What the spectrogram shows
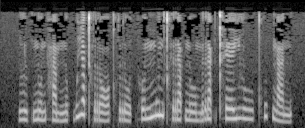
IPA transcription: l ɯ˨˩ k̚ n o˩˦ n h a˨˩ m n o˨˩ k̚ w i˥˩ a̯ kʰ r ɔː˩˦ kʰ r oː˨˩ t̚ h o˦˥ n m u˥˩ n kʰ r a˦˥ p̚ n oː˧ m r a˥˩ k̚ tʰ ɛː˦˥ j l uː˧ kʰ u˥˩ k̚ ŋ a˧ n

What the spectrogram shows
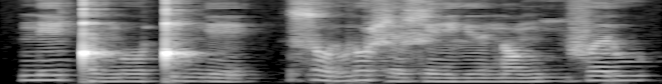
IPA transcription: n eː˦ ǃ ɘ˨ ŋ oː˨ ǃ i˨ ŋ eː˨ | s o˦˨ ɾ u˦ ɾ o˦ ɬ ɘ˨ ɬ eː˨ lʲ əː˨ n ɔ˨ ŋ iː˨ f əː˦ ɾ u˦

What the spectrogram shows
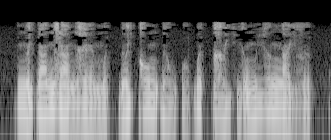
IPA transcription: n ə̰˧˨ j ɗ a˨˦ n z a˧˩ n ɣ ɛ˧˩ m ə˨˩ t̚ ɗ ə˨˦ j k o˧ m ɗ ə̤˨˩ w ʔ o̤˨˩ ɓ ə˦˥ t̚ ɣ ə̤˨˩ j ʔ ḭ˧˨ ə̯ m i˧ ə̯ ŋ a˧˩ j l ə˨˩ t̚

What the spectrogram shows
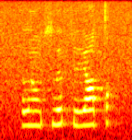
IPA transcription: l ɔ̃ sʷ œ f ɾ ø tˤ

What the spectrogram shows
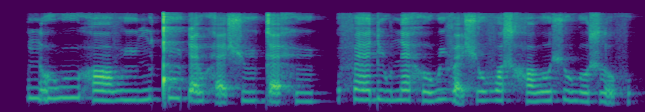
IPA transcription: n o̰˦ u̯ w uː˦ h ɒː˨ v yː˨ ŋ ʉ˧ ǃ ʉː˦ ɠ æ̰˨ u̯ h æ̰˨ ʃ ʉː˨ ɡ æ̰˦ h ʉ˨ | f æː˧ ɗ y˨ w n æ˦ h o˨ w y˦ v æ̰˨ ʃ o˨˦ v ɒ˧ s h ɒ˨ β o˧ ʃ u˧ w oː˨ s l o̰˨ f

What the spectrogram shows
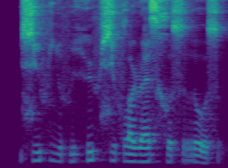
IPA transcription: ɕ i f ʎ ø f i h y f ɕ i f lˠ ɯ ɭ æ s x o s r o s

